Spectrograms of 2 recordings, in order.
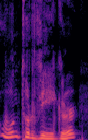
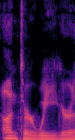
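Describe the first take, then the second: First: The name is said with a non-American pronunciation. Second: The name is said with an American pronunciation. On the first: The speaker calls it right. "It's probably Unterweger" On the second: The speaker calls it wrong. "It's not Unterweger. That's the American way of saying it"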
